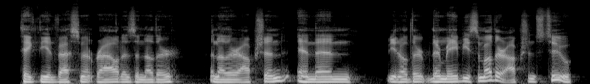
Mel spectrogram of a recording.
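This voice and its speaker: A man with a plain, everyday voice at medium pitch, ordinary pitch variation and very even loudness, on a very clean recording with a silent background. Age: 40s. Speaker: sales and marketing consultant. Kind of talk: podcast interview.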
